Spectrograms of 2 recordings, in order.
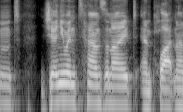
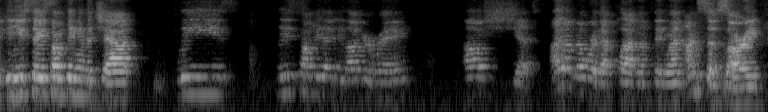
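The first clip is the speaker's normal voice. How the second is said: far from mic; 5 semitones higher, 20 dB quieter than usual. Real, not acted. Steps away from the mic.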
